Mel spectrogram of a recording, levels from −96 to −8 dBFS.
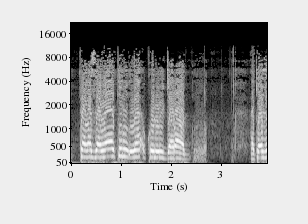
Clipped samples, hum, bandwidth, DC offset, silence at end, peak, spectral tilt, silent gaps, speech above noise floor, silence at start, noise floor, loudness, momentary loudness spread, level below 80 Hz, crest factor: under 0.1%; none; 11.5 kHz; under 0.1%; 0 s; -6 dBFS; -4 dB/octave; none; 36 dB; 0 s; -49 dBFS; -14 LUFS; 20 LU; -44 dBFS; 10 dB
